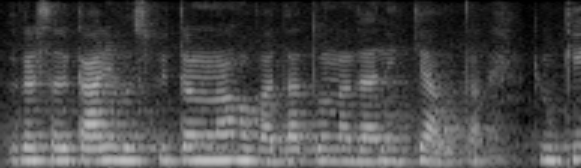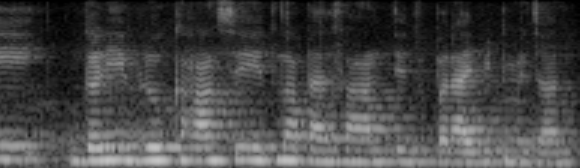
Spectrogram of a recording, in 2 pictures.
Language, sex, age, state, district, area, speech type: Hindi, female, 18-30, Bihar, Samastipur, rural, spontaneous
